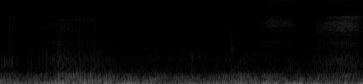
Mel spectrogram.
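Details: Low, rapid rumbling purr from a playful house cat, unbroken and even, heard up close indoors.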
